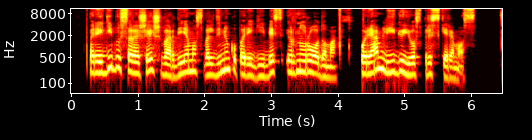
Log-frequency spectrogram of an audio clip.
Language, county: Lithuanian, Tauragė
